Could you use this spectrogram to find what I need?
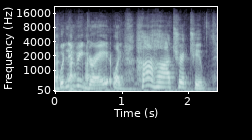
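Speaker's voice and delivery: high, gleeful, playful teasing tone. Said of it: "And I was like".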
